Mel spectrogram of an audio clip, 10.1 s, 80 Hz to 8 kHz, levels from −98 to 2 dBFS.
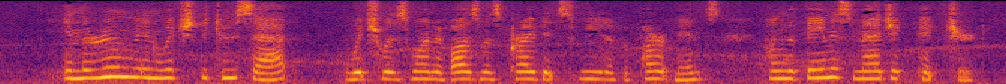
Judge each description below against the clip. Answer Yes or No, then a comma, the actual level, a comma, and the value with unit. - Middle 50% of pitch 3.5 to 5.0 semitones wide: No, average, 2.7 semitones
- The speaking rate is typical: No, slow, 130 wpm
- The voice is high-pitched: Yes, very high, 260 Hz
